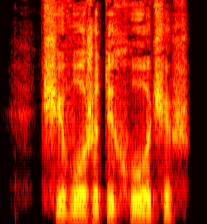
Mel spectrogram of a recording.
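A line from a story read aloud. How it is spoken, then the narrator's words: Plain. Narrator (Russian): спросил он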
